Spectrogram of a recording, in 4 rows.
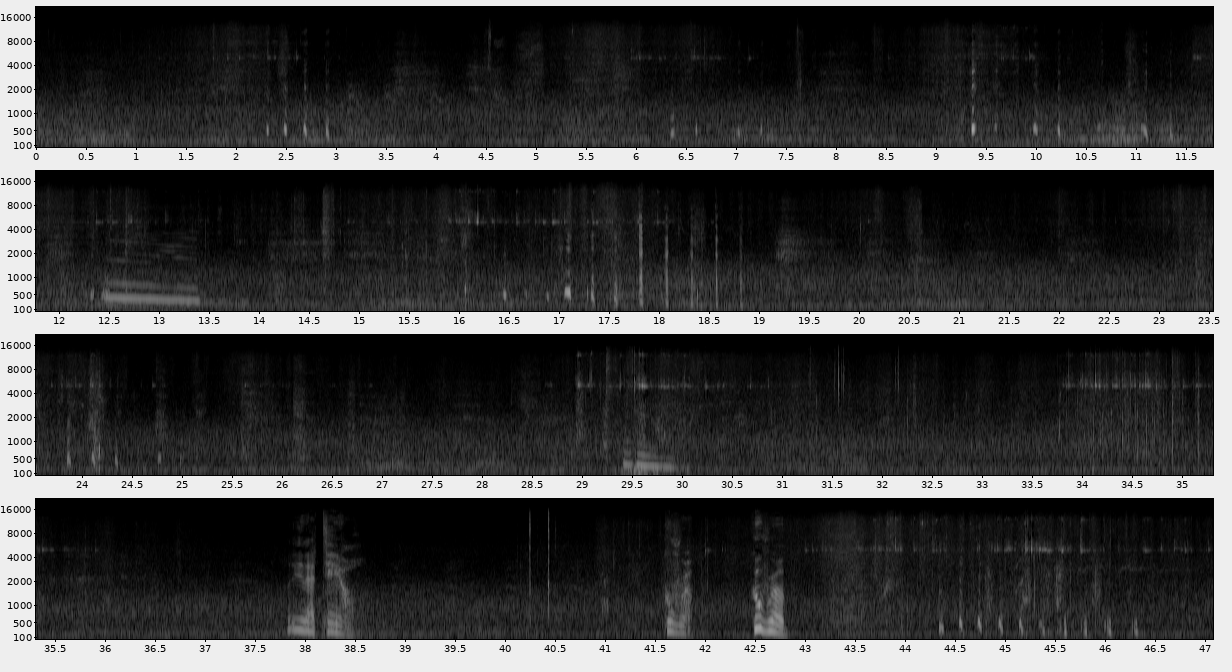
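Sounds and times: leash clicks: 0:10.8 - 0:18.7, 0:28.4 - 0:32.4, 0:33.8 - 0:36.0, 0:43.0 - 0:47.0.

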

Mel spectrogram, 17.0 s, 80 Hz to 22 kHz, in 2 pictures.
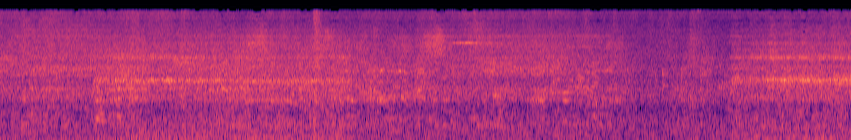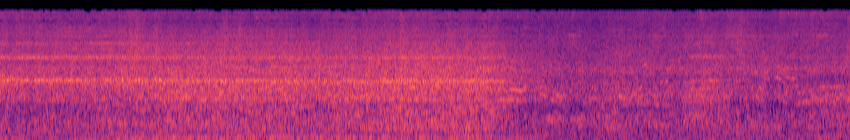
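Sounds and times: crowd chatter: 0:00.0 - 0:17.0
high whine of train: 0:00.0 - 0:17.0
train rumbling past: 0:00.0 - 0:17.0.

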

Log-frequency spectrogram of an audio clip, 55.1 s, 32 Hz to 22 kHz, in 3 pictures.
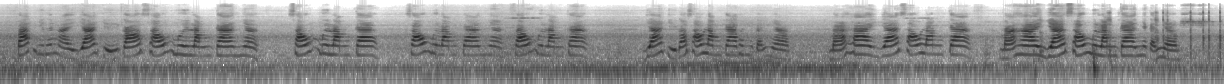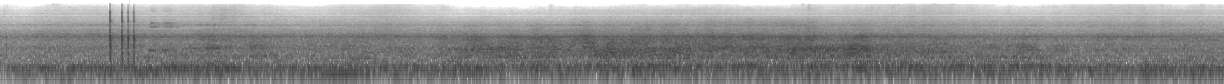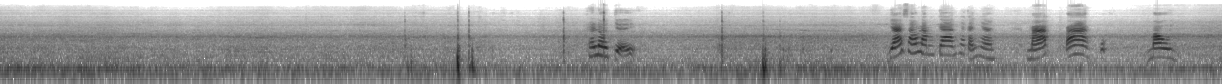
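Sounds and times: background rumble and hiss: 0:12.5 - 0:19.3
sharp clicks: 0:16.6 - 0:18.6, 0:20.0 - 0:20.5.

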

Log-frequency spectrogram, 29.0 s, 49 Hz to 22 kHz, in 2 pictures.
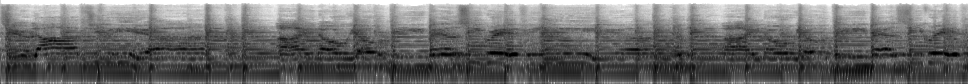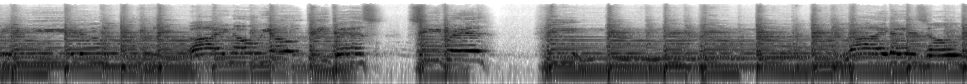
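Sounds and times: acoustic guitar strumming chords: 0:00.0 - 0:22.0, 0:22.6 - 0:29.0
man singing wordless notes: 0:00.0 - 0:22.0, 0:22.6 - 0:29.0.

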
